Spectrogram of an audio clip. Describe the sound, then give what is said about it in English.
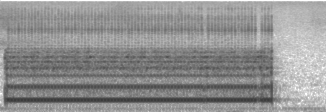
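A single steady electronic ringback tone from an outgoing phone call, lasting about two seconds before cutting off abruptly, heard clearly on its own with no talking. “Ladies and gentlemen, we're calling”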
